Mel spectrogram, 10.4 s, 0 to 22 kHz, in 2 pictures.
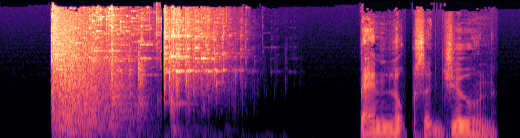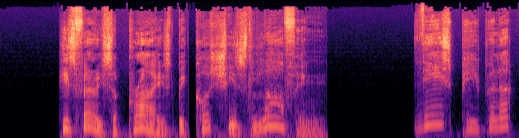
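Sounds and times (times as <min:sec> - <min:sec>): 
glass shards and debris scattering: 0:00.5 - 0:02.6
large shop window glass pane shattering: 0:00.5 - 0:02.6
speech: 0:03.6 - 0:05.0, 0:05.8 - 0:08.5, 0:09.3 - 0:10.3.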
